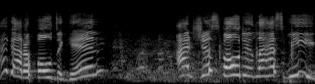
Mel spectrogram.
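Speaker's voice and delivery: whiny irritated complaining tone, very high and loud. Retelling own complaint about folding new clean clothes: imitating own annoyed complaint. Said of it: "I got the nerve to be mad".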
